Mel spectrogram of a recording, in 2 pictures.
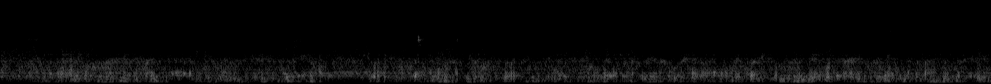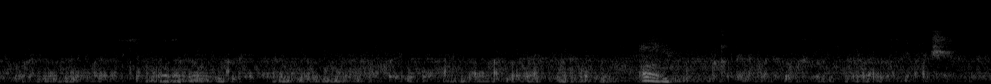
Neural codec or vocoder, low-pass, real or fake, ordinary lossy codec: codec, 16 kHz, 2 kbps, X-Codec, HuBERT features, trained on LibriSpeech; none; fake; none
